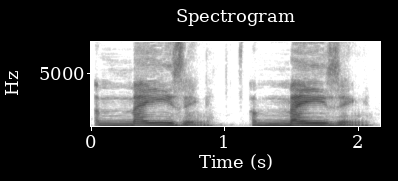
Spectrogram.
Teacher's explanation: so the emphasis here is in the middle of the word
